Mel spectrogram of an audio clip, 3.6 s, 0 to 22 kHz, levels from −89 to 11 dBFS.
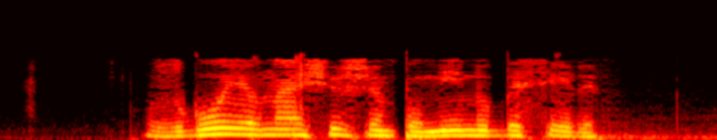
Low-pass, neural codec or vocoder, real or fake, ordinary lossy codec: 19.8 kHz; autoencoder, 48 kHz, 32 numbers a frame, DAC-VAE, trained on Japanese speech; fake; AAC, 16 kbps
